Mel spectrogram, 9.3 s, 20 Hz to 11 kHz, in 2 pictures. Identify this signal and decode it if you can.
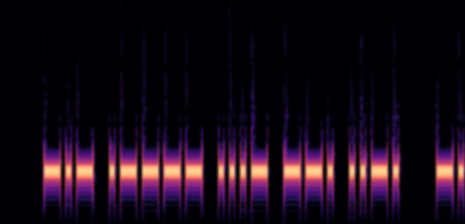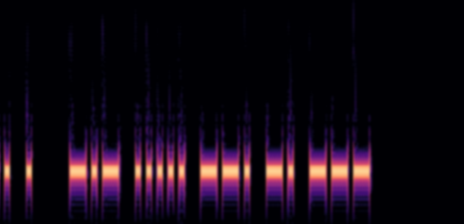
Morse code, heard as a keyed tone, about 21 wpm, 700 Hz. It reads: K1VGF DE K5GNO
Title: USA Callsign DE Callsign - 5 Characters - 22wpm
